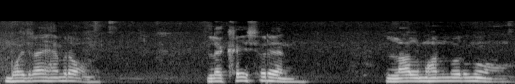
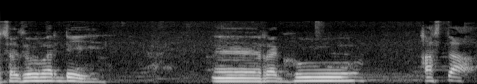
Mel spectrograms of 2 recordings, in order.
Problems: constant background noise, background conversations at intervals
